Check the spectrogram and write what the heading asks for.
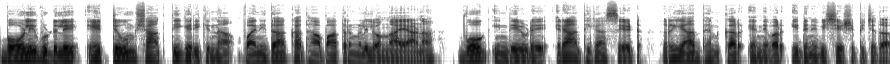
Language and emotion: Malayalam, neutral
